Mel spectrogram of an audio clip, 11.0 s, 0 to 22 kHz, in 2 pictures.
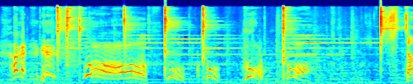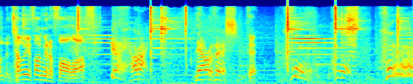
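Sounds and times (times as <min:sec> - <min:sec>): swords clashing and ringing: 0:00.7 - 0:08.2, 0:09.3 - 0:11.0.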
